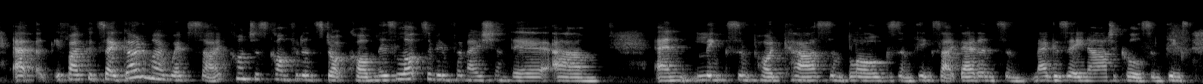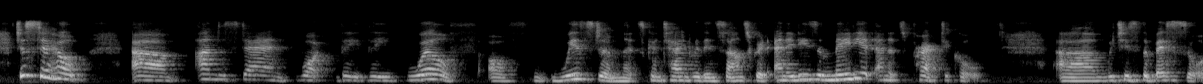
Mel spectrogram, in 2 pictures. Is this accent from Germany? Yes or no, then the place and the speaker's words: no; Australia; having been born and bred in Australia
